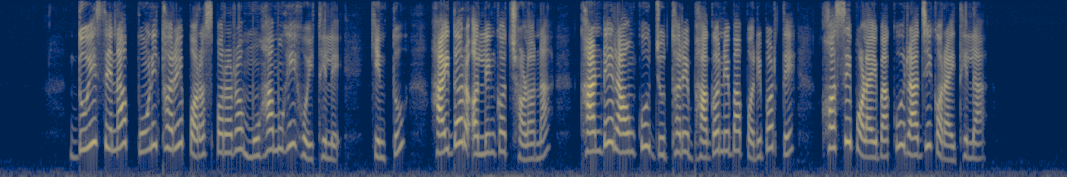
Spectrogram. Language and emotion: Odia, neutral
